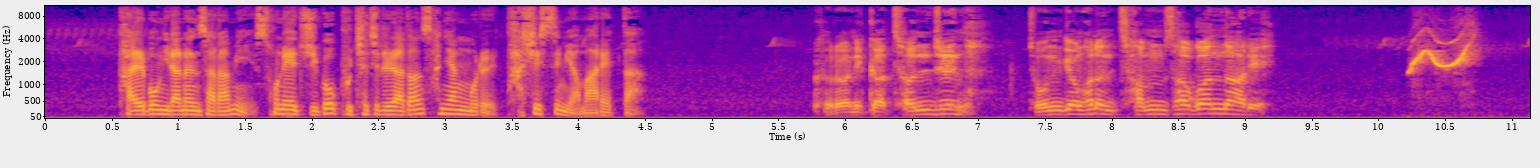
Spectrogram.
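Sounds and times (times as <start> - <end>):
speech: 0.6 - 4.6, 5.8 - 9.3
person whistling to call hunting dogs: 10.2 - 10.8.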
